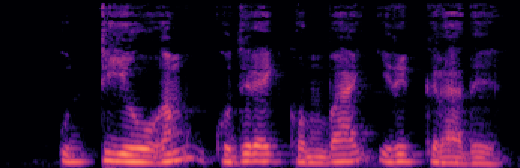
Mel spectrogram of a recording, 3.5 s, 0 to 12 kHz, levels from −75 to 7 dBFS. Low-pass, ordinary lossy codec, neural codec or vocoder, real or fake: 10.8 kHz; AAC, 64 kbps; none; real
